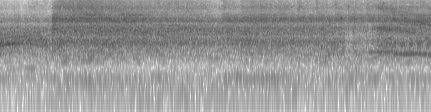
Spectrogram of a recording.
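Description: Anime soundtrack of a dragon's breath attack being fired: a long, steady rushing blast over background score.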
